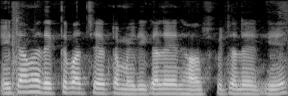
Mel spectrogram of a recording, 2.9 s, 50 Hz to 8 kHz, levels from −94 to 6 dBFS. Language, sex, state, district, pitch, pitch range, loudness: Bengali, male, West Bengal, Dakshin Dinajpur, 135 Hz, 130-150 Hz, -18 LUFS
